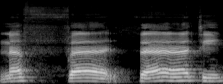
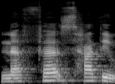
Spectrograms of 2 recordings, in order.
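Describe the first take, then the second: First: The middle consonant is a th sound. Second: The middle consonant is a plain s sound. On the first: The speaker calls it right. "জিহ্বার আগাটা উপরের দুই দাঁতের সাথে লেগে যাবে" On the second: The speaker calls it wrong. "নাফাসাতি করবো না"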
